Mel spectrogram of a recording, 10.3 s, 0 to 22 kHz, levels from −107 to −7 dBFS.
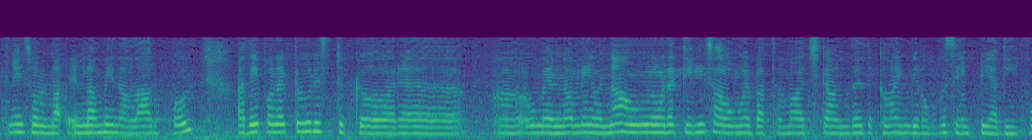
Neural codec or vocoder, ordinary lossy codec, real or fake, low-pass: codec, 16 kHz, 1.1 kbps, Voila-Tokenizer; none; fake; none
